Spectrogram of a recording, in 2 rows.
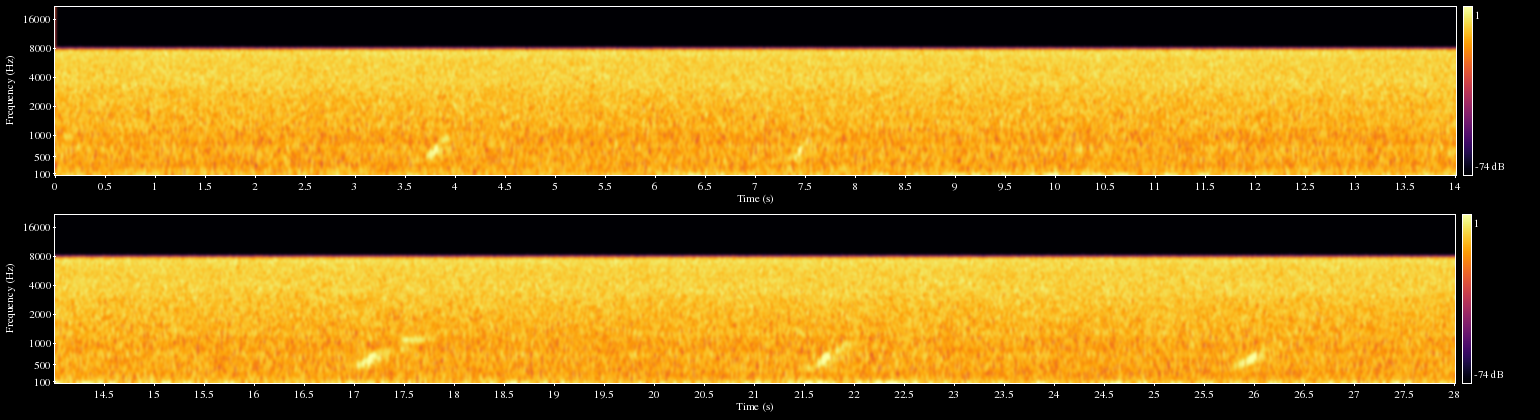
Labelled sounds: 17.5	17.7	humpback whale, 1.0 to 1.1 kHz
21.8	22.0	humpback whale, 0.80 to 1.0 kHz

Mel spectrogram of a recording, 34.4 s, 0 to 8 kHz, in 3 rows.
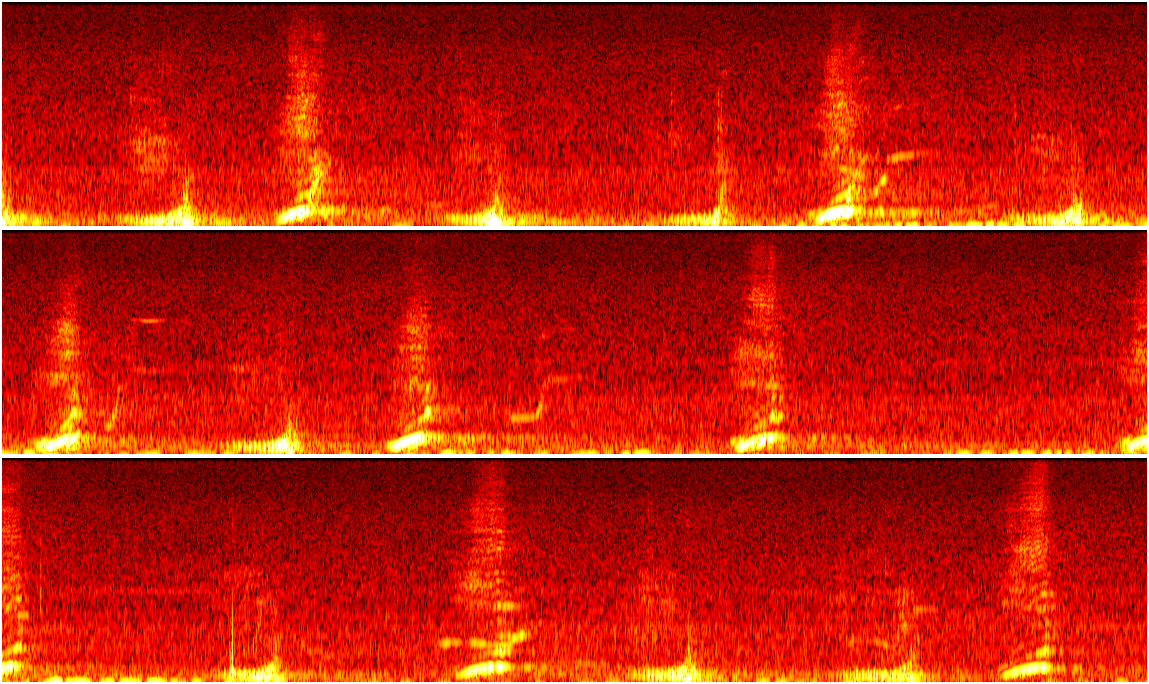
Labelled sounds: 1.3	1.7	humpback whale, 0.80 to 1.3 kHz
2.8	3.1	humpback whale, 1.4 to 1.7 kHz
8.2	9.3	humpback whale, 0.83 to 2.3 kHz
10.3	10.6	humpback whale, 0.90 to 1.3 kHz
11.8	12.1	humpback whale, 0.93 to 1.2 kHz
12.7	13.1	humpback whale, 1.1 to 2.4 kHz
16.9	17.1	humpback whale, 0.90 to 1.1 kHz
18.7	19.2	humpback whale, 0.93 to 1.7 kHz
22.7	23.1	humpback whale, 1.2 to 5.2 kHz
27.5	28.1	humpback whale, 0.93 to 1.7 kHz
32.0	32.3	humpback whale, 0.90 to 1.0 kHz
33.0	33.3	humpback whale, 2.0 to 4.0 kHz

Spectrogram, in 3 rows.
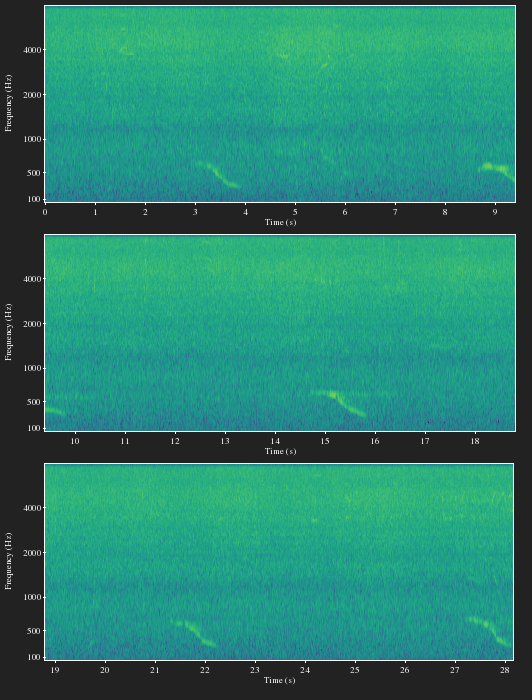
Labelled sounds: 1.6	1.8	Pacific white-sided dolphin, 3.7 to 3.9 kHz
4.6	4.9	Pacific white-sided dolphin, 3.5 to 3.8 kHz

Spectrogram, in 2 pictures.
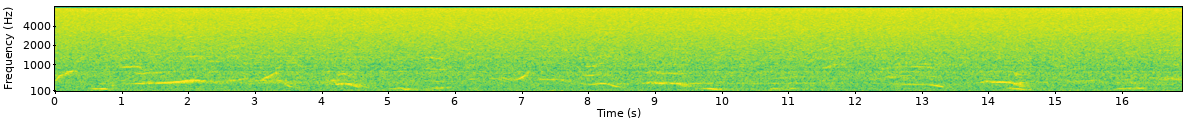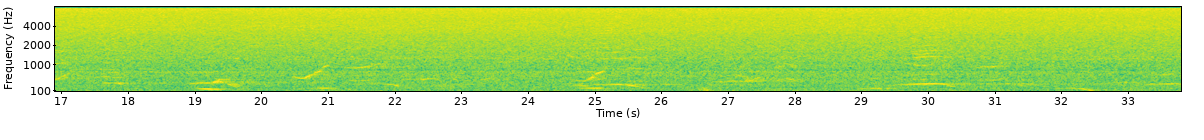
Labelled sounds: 1.0	1.3	humpback whale, 0.86 to 1.1 kHz
21.3	21.7	humpback whale, 0.83 to 1.1 kHz
27.8	28.1	humpback whale, 0.90 to 1.1 kHz
29.8	30.1	humpback whale, 1.2 to 1.5 kHz
30.7	31.0	humpback whale, 0.86 to 0.99 kHz

